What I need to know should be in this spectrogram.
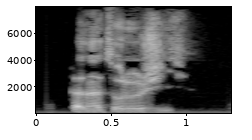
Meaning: thanatology
- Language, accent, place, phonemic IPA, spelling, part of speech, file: French, France, Lyon, /ta.na.tɔ.lɔ.ʒi/, thanatologie, noun, LL-Q150 (fra)-thanatologie.wav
